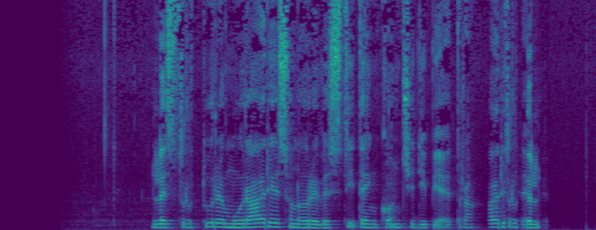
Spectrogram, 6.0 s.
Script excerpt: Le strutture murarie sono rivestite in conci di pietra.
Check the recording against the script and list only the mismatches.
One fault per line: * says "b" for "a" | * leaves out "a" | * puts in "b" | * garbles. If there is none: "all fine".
* garbles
